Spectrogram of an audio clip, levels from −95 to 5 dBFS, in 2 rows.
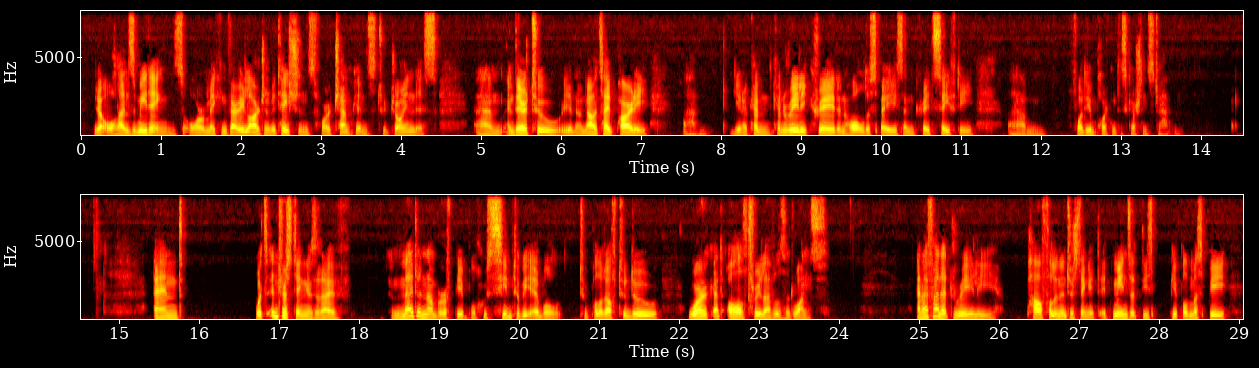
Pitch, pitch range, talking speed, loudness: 130 Hz, 115-150 Hz, 185 wpm, -24 LUFS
